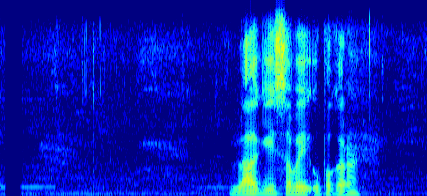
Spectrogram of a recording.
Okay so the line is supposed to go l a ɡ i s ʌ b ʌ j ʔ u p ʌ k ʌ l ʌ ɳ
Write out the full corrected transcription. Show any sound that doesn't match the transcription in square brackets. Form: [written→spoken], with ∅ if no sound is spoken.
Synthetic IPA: l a ɡ i s ʌ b ʌ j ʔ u p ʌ k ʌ [l→ɾ] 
